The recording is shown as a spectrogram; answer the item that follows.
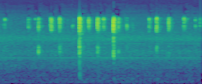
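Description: Quick, uneven keystrokes tap on a computer keyboard as an email address is typed, with clicks close and fairly quiet against a silent background.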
